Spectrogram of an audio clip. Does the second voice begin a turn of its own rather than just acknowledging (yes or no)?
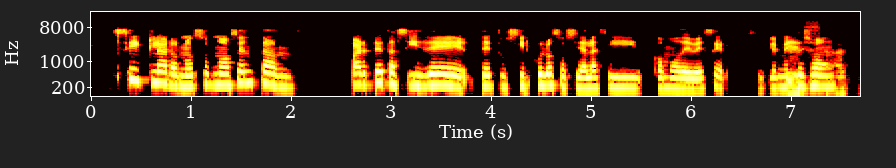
no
